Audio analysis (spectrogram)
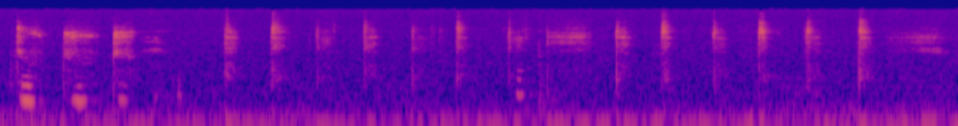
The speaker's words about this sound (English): A countdown clock is ticking.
